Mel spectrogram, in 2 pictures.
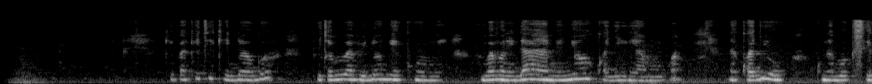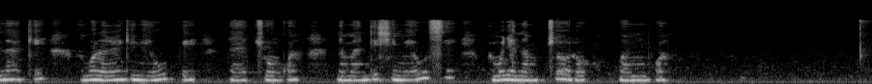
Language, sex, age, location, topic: Swahili, female, 25-35, Dar es Salaam, agriculture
